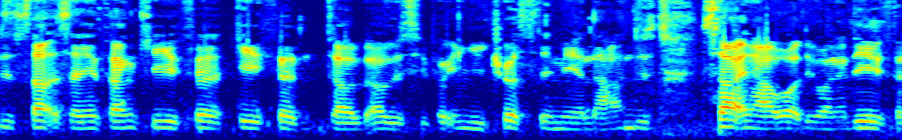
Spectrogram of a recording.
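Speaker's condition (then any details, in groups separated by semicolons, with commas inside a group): Cerebral palsy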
